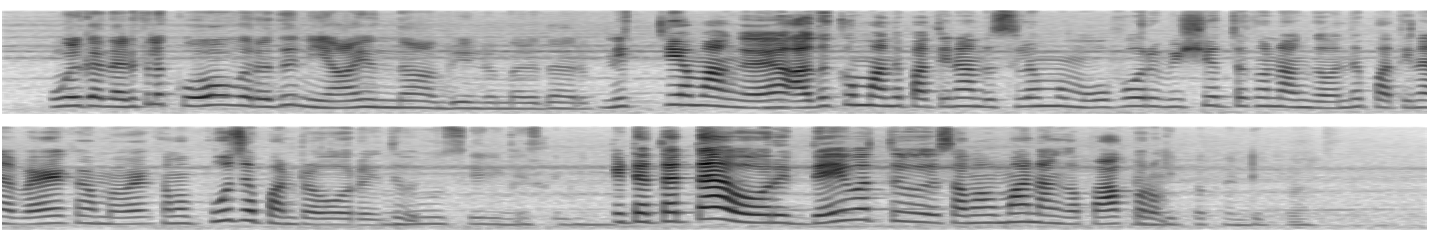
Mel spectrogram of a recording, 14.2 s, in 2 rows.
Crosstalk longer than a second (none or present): none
